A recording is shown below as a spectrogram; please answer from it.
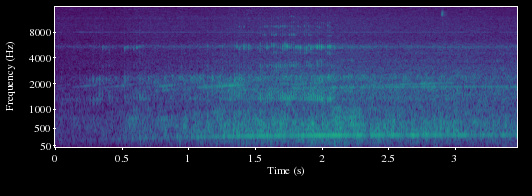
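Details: iMac internal fan during fan test, control check of a good fan (the rattling one was the optical disk drive fan): smooth airy whir climbing to a steady high tone, no rattle or ticking; normal fan at full speed.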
